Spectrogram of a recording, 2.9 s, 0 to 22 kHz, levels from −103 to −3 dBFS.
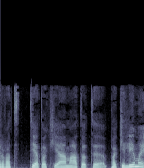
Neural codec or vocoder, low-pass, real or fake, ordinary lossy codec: none; 10.8 kHz; real; AAC, 32 kbps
